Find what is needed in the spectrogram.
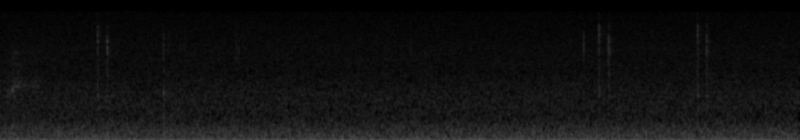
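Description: Faint computer mouse clicks, a few scattered single ticks with a pair about a second in, over a steady low hum and faint hiss.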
